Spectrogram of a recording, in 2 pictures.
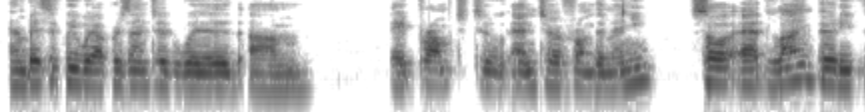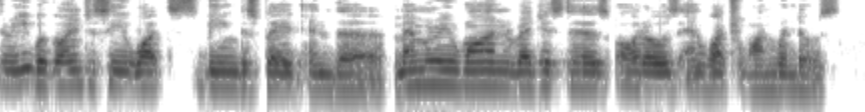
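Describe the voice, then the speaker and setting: Young kenyan guy, gravelly mellow voice, chill debugger walkthrough. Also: medium pitch, normal speed, poor audio. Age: young adult. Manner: relaxed, explains while running a debugger. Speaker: student presenter. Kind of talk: class project presentation.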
